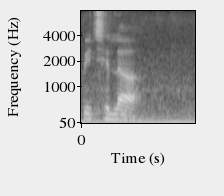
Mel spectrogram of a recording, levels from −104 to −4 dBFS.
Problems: constant background noise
